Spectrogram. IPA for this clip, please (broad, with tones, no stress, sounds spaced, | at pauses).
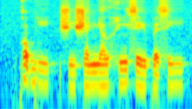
k ɔ̰˦˨ b i˨ | ʃ i˨ ʃ ä˦ ɲ a˦ ʊ̯ h ĩ˦ s e˨ ɪ̯ p ɛ̰˦˨ s i˦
